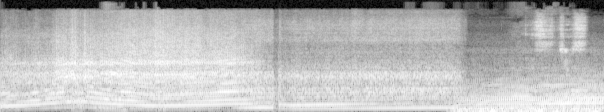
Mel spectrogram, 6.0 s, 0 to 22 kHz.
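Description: Two BMWs, an M3 and an M4, accelerate hard side by side in a drag race, their loud engines rising in pitch with audible gear shifts and layered revs before a raspy higher surge near the end.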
